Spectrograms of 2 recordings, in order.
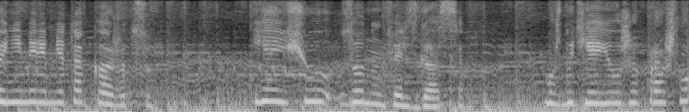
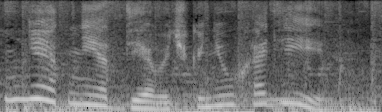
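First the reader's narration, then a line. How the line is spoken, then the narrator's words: Gentle she-wolf voice. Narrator (Russian): сказала волчица ласковым голосом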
